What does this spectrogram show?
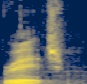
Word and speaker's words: Reich: standing inside joke because my last name is spelled re i CH like Reich yeah but we pronounce it rich and he swore up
